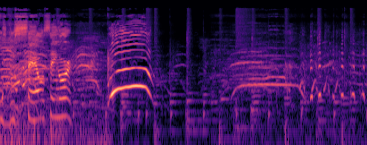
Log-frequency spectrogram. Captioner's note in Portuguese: gritos; risos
